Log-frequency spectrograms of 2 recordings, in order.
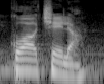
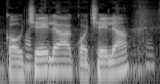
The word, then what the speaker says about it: Coachella: Y se hizo una noticia muy popular porque, creo que fue ayer, estuvieron tocando en el Festival Californiano de Coachella. Perdón, se lo dije mal. Coachella.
